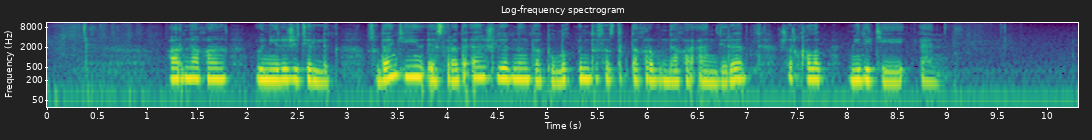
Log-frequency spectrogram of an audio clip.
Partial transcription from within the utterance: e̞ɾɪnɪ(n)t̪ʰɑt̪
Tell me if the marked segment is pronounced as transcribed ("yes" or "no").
no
